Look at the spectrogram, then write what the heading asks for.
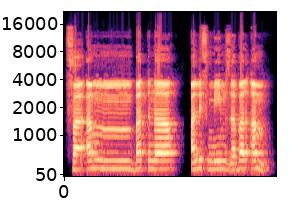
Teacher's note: الف کو میم کے ساتھ ملائیں گے، یہ نون نہیں پڑھیں گے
